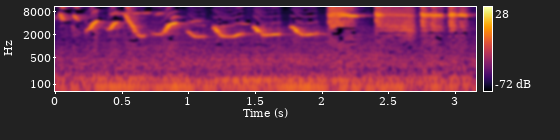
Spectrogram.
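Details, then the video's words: Sunda robin, locally tledekan gunung, singing nonstop in rolling style: quick downslurred whistles tumbling lower, then dense high buzzy trills and sharp ticking notes. "Kicauan Tledekan gunung full gacor ngeroll"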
